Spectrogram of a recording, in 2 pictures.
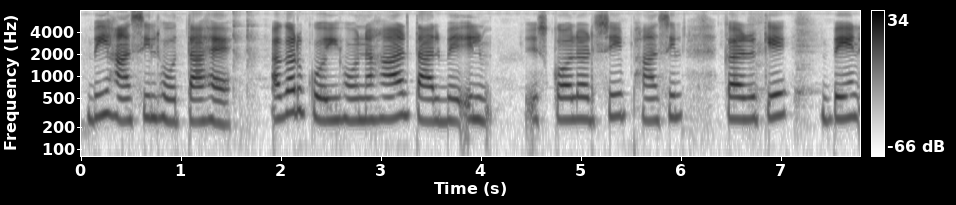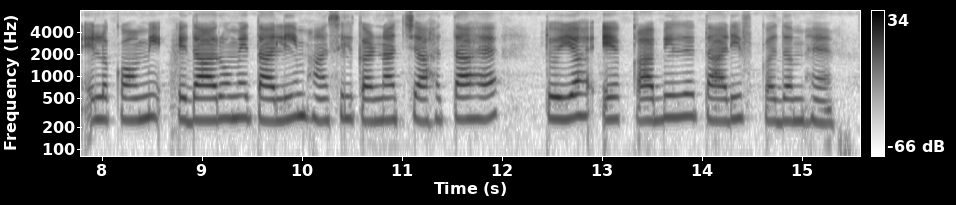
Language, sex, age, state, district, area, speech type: Urdu, female, 18-30, Bihar, Madhubani, urban, spontaneous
